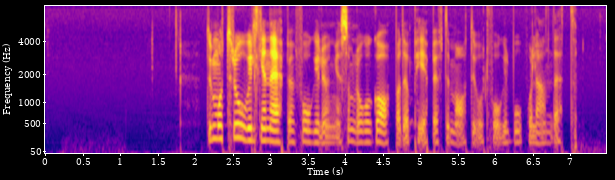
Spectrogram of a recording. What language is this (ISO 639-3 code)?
swe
